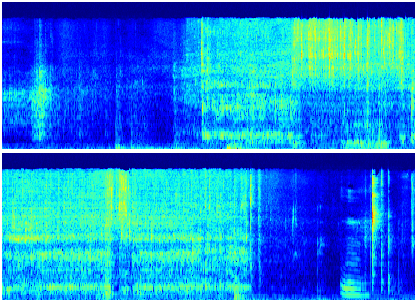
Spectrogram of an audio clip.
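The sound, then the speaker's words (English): Water runs from a hotel sink tap into a cup in a steady rushing stream for several seconds, with a few small clinks before it and a brief voice sound right after it stops. “I haven't tried the water here in the hotel yet. Uh, I might want to try. Let's go ahead and try.”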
